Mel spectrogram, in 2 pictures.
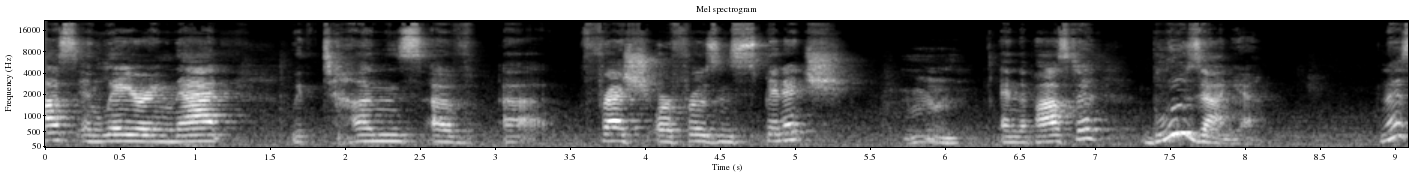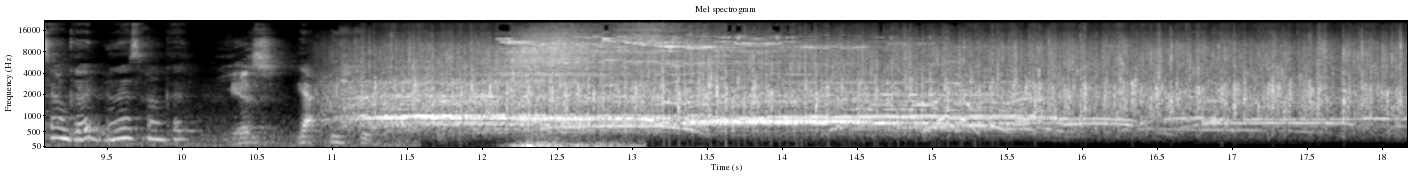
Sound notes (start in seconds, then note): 10.8 audience cheering; 10.8 audience clapping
